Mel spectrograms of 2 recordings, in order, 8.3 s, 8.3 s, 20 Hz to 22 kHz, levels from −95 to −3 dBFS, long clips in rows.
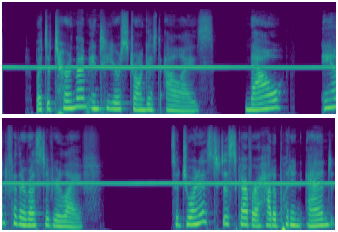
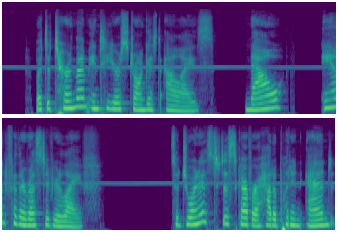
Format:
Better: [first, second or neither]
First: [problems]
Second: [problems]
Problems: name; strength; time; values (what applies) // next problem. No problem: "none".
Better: second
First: high-pitched whine; loud; throughout; 2 kHz, 6 dB below the speech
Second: high-pitched whine; faint; throughout; 2 kHz, 25 dB below the speech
